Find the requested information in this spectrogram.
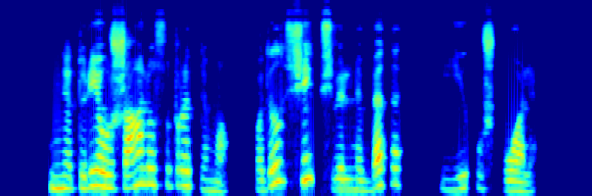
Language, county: Lithuanian, Vilnius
